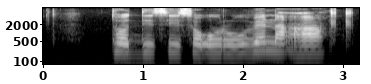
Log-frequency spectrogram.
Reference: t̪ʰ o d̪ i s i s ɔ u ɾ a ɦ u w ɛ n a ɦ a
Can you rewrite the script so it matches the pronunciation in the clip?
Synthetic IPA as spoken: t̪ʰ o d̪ i s i s ɔ u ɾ i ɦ u β ɛ n a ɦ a

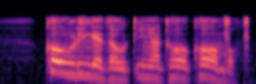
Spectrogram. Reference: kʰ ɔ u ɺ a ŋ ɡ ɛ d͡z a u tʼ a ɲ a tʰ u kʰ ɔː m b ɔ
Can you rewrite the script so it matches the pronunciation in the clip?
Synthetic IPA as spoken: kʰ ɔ u ɺ i ŋ ɡ ɛ d͡z a u tʼ i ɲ a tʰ ɔ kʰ ɔː m b ɔ

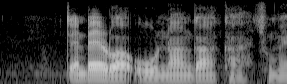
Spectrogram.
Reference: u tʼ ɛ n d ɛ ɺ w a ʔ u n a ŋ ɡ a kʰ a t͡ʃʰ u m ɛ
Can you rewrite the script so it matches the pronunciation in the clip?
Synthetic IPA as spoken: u tʼ ɛ n d ɛ ɺ w a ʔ u n a ŋ ɡ a kʰ a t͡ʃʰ u m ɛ

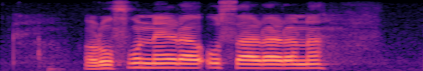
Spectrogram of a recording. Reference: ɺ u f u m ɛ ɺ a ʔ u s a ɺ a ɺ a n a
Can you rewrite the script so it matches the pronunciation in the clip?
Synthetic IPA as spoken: ɺ u f u n ɛ ɺ a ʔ u s a ɺ a ɺ a n a

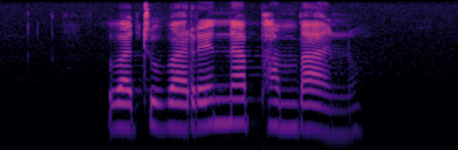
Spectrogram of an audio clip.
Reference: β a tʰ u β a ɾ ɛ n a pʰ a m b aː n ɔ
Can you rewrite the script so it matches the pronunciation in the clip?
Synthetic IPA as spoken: β a tʰ u β a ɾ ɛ n a pʰ a m b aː n ɔ

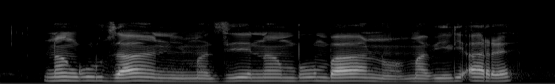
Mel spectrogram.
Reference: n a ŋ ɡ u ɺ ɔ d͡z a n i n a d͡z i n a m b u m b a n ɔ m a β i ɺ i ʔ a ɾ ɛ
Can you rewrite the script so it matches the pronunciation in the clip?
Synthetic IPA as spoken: n a ŋ ɡ u ɺ u d͡z a n i m a d͡z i n a m b u m b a n ɔ m a β i ɺ i ʔ a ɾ ɛ

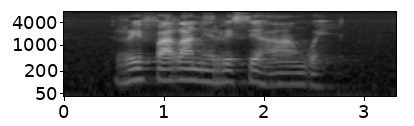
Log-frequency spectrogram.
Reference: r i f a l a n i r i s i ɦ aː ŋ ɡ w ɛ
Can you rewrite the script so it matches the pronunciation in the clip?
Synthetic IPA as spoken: r i f a r a n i r i s i ɦ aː ŋ ɡ w ɛ

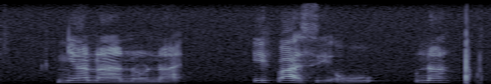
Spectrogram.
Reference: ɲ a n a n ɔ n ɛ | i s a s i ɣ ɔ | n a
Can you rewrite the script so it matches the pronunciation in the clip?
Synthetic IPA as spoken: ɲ a n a n ɔ n a | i f a s i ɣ u | n a

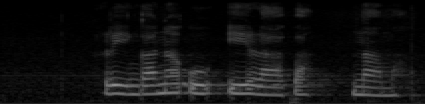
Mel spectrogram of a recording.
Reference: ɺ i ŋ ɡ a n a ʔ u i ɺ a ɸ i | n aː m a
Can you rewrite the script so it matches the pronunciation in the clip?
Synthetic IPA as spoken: ɺ i ŋ ɡ a n a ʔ u i ɺ a ɸ a | n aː m a

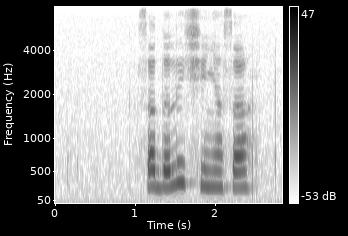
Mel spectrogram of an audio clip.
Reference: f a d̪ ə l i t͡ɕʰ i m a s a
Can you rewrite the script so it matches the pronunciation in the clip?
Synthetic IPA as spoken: s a d̪ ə l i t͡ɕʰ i ɲ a s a

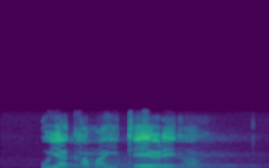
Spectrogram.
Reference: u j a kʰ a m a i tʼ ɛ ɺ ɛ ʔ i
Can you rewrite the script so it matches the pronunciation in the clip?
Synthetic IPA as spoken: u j a kʰ a m a i tʼ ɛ ɺ ɛ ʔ a

